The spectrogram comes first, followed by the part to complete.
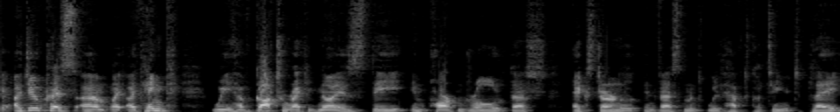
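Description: A man with an Irish accent at a medium pitch, big swings in loudness, on a very clean recording with a silent background. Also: lively intonation, moderate pace. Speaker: economist podcast co-host. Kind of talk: casual economics discussion. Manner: frequent hesitations (um, uh).

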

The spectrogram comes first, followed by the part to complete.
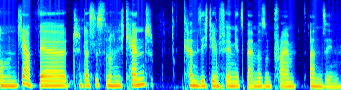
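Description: A woman with a normal speaking voice talks at a medium pitch and moderate pace with ordinary pitch variation, in a dry, close sound with no echo. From Germany, grew up in a village. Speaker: podcast host, editor. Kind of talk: casual chat; reading aloud. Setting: studio.

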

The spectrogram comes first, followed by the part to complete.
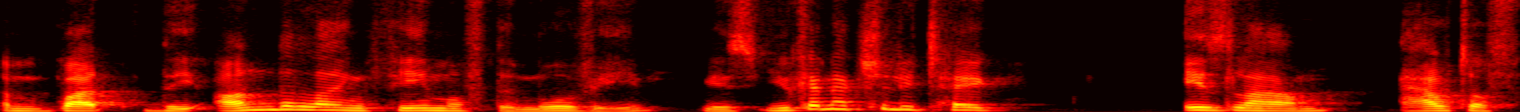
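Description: Somewhat breathy, a man with a fairly high pitch uses lively intonation against a quiet background. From Sri Lanka. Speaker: documentary producer. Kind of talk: interview.

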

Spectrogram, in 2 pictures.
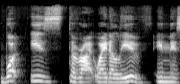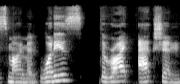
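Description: A bright, sharp voice with an Australian accent moves at a very slow pace with fairly even intonation. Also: woman, medium pitch for a woman. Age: 40s. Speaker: podcast host. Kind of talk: interview conversation. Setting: video call.

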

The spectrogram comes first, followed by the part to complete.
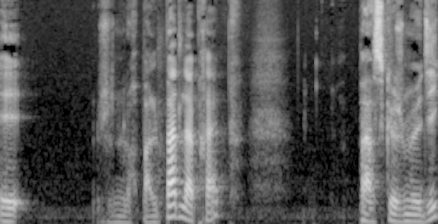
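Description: A man talks at a moderate pace with lively intonation on a very clean recording with a silent background. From Venezuela. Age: 30s. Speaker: engineer sharing personal testimony. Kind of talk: testimony. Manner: halting, many fillers and repetitions.

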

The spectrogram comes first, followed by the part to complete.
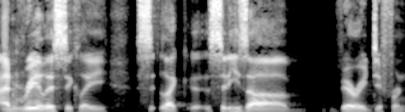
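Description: A man with an Australian accent speaks with lively intonation in a very clean recording with a silent background. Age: 20s. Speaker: youth mental health worker and performer. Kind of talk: casual chat.

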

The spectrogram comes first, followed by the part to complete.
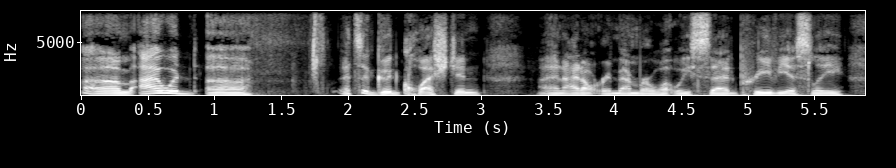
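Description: With an American accent, a man talks at a moderate pace in a plain, everyday voice. His medium pitch carries lively intonation. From US Midwest. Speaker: tabletop RPG podcaster and game master. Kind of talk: casual interview chat about games.

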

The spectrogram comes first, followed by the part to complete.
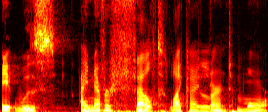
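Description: A man talks with an Irish accent at a fairly low pitch. The recording is very clean, with a silent background. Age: 20s. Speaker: politics student and watchmaker. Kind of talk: casual chat. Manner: halting, repeats words.

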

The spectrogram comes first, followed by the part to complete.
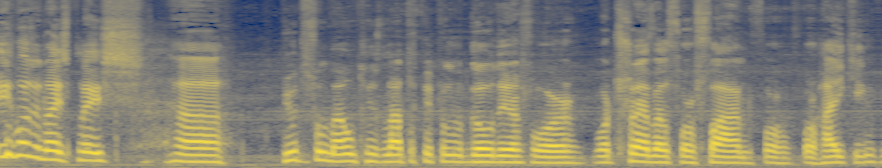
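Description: A man with a Georgian accent, fairly high-pitched, at a moderate pace with ordinary pitch variation, in a dry, close recording with no echo. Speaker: friend and local guide. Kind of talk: interview.

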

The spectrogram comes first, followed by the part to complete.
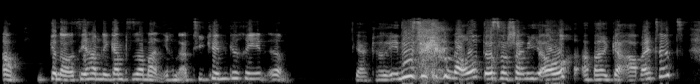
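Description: A woman speaks with a high voice. Her pitch variation is ordinary. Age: 20s. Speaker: fanfiction writer. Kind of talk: casual chat. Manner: hesitant, many fillers. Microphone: poor audio quality.

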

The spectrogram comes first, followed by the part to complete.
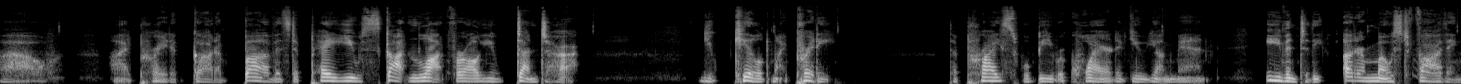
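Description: A put-on character voice from a woman, very deep and low in pitch, at a fairly slow pace with long, frequent pauses. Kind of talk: Victorian ghost story reading. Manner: bitter, accusing, vengeful.

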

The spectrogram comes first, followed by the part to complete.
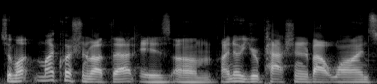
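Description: A man talks at a moderate pace and medium pitch in an unremarkable speaking voice. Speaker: podcast co-host. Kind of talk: interview.

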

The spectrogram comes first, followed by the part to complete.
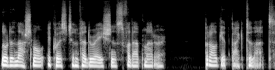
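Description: A woman with a Norwegian accent speaks in a dark, mellow tone, with a dry, close sound and no echo on a very clean recording with a silent background. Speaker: podcast host and author. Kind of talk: scripted narration. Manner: formal.

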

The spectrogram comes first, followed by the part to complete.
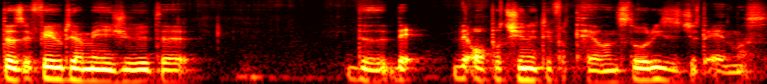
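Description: A man in a Scottish accent talks at a fairly quick pace and fairly high pitch, with big swings in loudness. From Scotland. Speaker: podcast host. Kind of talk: interview.

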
